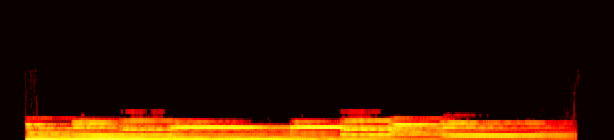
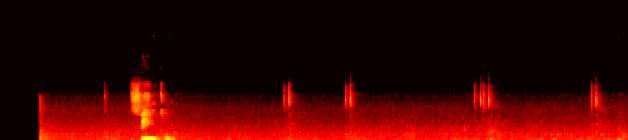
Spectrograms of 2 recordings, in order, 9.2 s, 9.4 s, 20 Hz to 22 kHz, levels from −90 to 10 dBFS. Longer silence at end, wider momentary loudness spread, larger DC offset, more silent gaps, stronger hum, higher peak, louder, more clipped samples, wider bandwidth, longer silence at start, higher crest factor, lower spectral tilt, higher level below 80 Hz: first, 0.6 s vs 0.05 s; second, 12 LU vs 28 LU; neither; neither; neither; about the same, 0 dBFS vs -2 dBFS; first, -15 LUFS vs -21 LUFS; neither; second, 4.8 kHz vs 9.6 kHz; second, 0.35 s vs 0.6 s; second, 16 dB vs 28 dB; about the same, -4 dB/octave vs -3.5 dB/octave; first, -30 dBFS vs -54 dBFS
